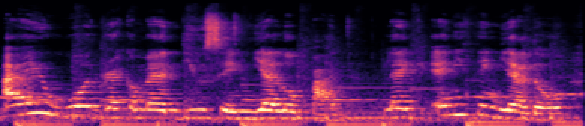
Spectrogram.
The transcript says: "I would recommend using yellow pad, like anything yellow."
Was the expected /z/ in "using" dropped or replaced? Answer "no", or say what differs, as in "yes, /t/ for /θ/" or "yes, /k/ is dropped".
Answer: yes, /s/ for /z/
